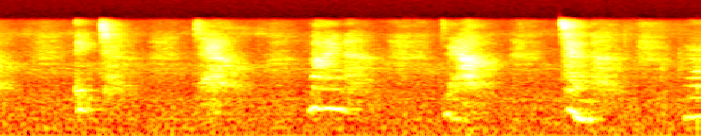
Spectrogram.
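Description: Bare feet thud on an exercise mat.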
